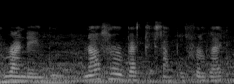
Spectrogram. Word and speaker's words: rendezvous: will be at first under the impression that it will read as randy's voice but if you're going to look at its pronunciation it needs to pronounce as rendezvous another best example for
